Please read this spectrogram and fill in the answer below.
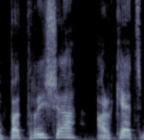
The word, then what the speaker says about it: Patricia Arquette: A Patricia Arquette's mediums. – Well done, Pepe. Somewhere Patricia Arquette has sensed that you have pronounced her name correctly.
